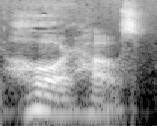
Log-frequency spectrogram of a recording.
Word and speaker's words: whorehouse: But be careful because WH letter at the beginning of this word is silent. So you have to say whorehouse. Whore. Yeah, not whore. Whorehouse. Okay, it's like who or whose.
